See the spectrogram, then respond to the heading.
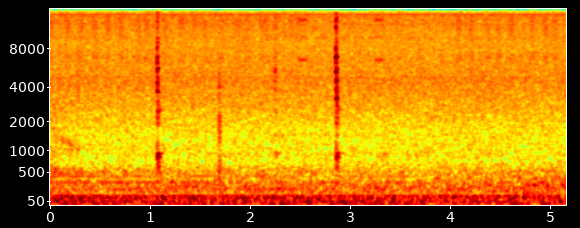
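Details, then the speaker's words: Ford Crown Victoria turn signal while driving, with faulty fuse panel blinker fuse connection: a few faint, irregularly spaced clicks over road rumble, flasher ticking erratically and cutting out; fuse panel suspected. "even we're going like this I can hear it bug it out but oh yeah well I gotta mess with that now but as you can see that's the issue"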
